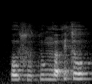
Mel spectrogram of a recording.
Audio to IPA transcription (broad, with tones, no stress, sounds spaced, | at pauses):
o˧ sʷ ʌ˨ tʷ ɛ˧ ŋ ʌ˨˦ ʔ ɨ˦ t o˦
